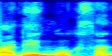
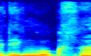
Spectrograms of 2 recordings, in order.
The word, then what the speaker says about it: 煉獄: で、私、煉獄さんっていうのは、ね、読めなかった。煉獄さんっていうんですね、あれは。読み方としては煉獄さん。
